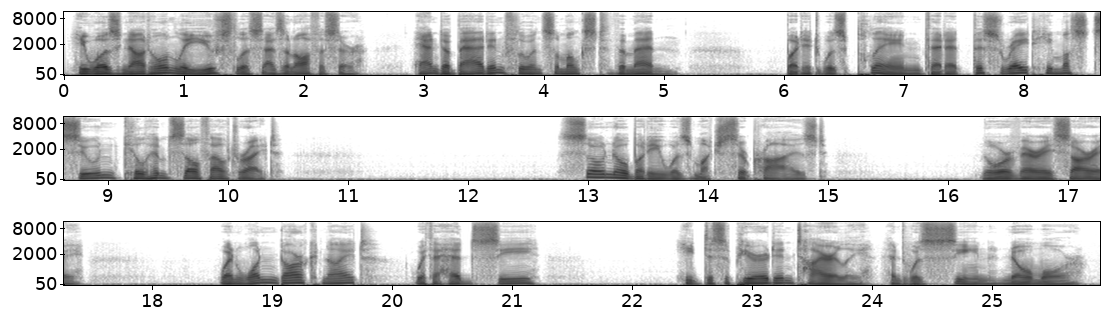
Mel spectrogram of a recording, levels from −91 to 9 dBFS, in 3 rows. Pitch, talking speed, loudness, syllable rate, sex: 95 Hz, 125 wpm, -18 LUFS, 4.2 syllables/s, male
